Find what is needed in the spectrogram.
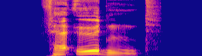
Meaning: present participle of veröden
- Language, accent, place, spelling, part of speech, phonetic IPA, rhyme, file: German, Germany, Berlin, verödend, verb, [fɛɐ̯ˈʔøːdn̩t], -øːdn̩t, De-verödend.ogg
